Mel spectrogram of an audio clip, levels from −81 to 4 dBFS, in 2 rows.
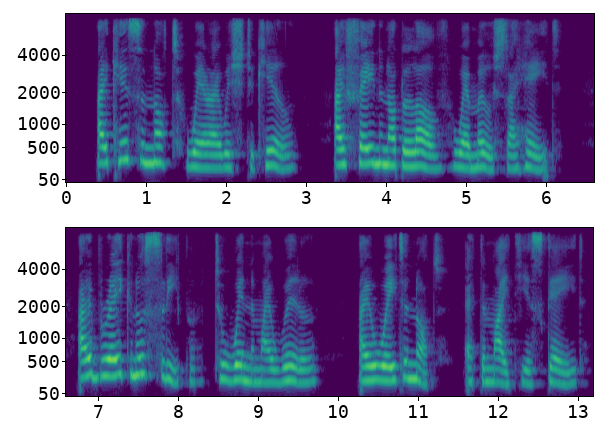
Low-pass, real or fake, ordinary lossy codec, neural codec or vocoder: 7.2 kHz; real; AAC, 48 kbps; none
